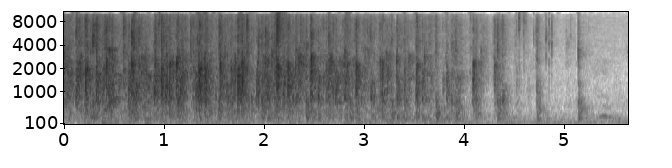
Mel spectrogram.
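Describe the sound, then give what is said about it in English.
Audience applause at a New America Foundation event welcoming Senator Russ Feingold: brisk, dense clapping that stays strong for several seconds, then thins out and fades away near the end. “please give a hand of welcome to Senator Russ Feingold, who's going to share some views with us”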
